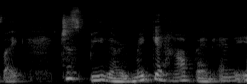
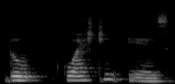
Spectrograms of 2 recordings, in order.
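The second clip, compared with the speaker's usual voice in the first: ordinary talk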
